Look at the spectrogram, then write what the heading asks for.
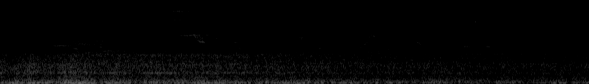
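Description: Near silence: faint outdoor background with a few soft, short bird chirps.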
